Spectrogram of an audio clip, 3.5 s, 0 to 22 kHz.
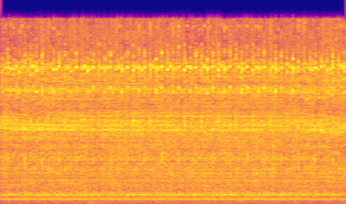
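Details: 2014 Porsche Cayenne 3.0 TDI diesel, about 315–320k km, after replacing injector 4 and refitting all six injectors with new bolts, washers and O-rings: even idle with steady clean clatter, no misfire stumble or knock.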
